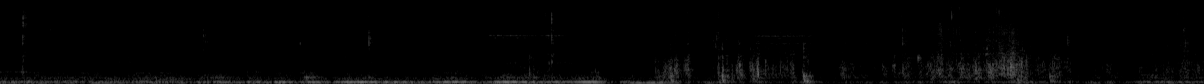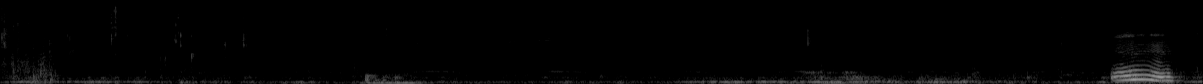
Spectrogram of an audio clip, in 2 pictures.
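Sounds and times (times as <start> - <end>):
faint low hum: 0.0 - 24.0
chewing mouth sounds: 12.0 - 14.8.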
